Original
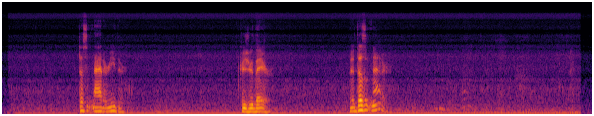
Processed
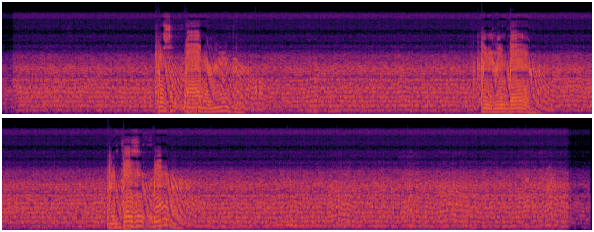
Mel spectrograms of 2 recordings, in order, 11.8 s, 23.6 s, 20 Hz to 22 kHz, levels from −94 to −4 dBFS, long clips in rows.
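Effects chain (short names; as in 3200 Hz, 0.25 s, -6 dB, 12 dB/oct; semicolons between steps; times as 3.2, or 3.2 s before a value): HPF 490 Hz 12 dB/oct; resonant high shelf 2700 Hz -11.5 dB, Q 1.5; tempo 0.5×; soft clip -20.5 dBFS, distortion -13 dB; envelope flanger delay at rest 7.8 ms, full sweep at -30 dBFS; spectral compressor 4:1; gain +7.5 dB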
